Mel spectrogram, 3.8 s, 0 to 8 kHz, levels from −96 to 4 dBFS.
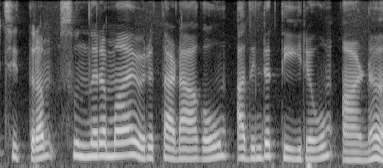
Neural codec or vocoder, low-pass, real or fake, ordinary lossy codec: none; none; real; none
